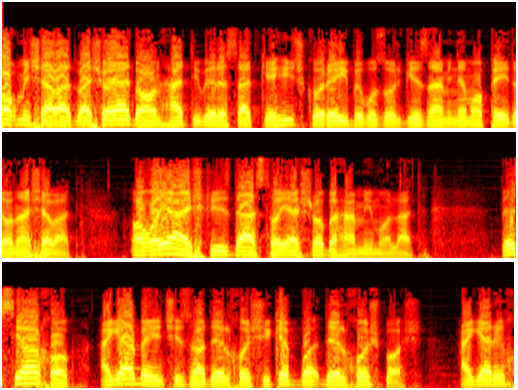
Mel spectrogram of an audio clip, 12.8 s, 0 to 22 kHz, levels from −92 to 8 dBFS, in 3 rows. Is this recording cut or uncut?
cut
